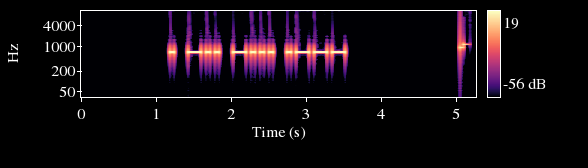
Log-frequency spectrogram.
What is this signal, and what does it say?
Morse code, heard as a keyed tone, about 20 wpm, 700 Hz. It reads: EDBJ
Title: Four Challenging Letter-Number Combinations 20wpm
